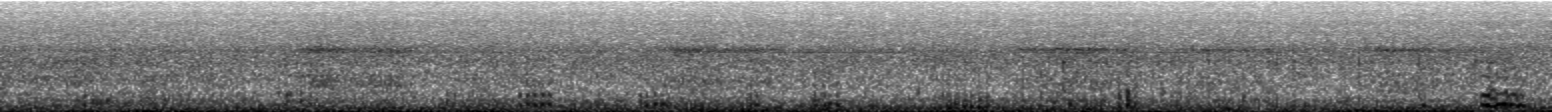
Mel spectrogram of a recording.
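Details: British shorthair cat purring while looking for something indoors; a steady, low, rumbling purr runs through the whole stretch with soft rustling and faint higher whining streaks in the background.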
